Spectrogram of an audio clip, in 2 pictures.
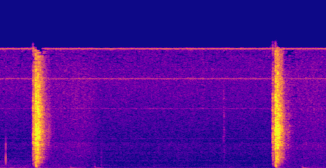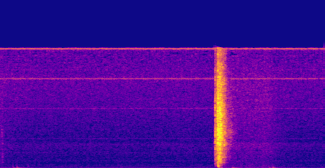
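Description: Title-sequence sound effect: a sudden sharp crack about every two and a half seconds, three in all, each followed by one or two fainter echoing knocks, over a faint low steady hum.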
